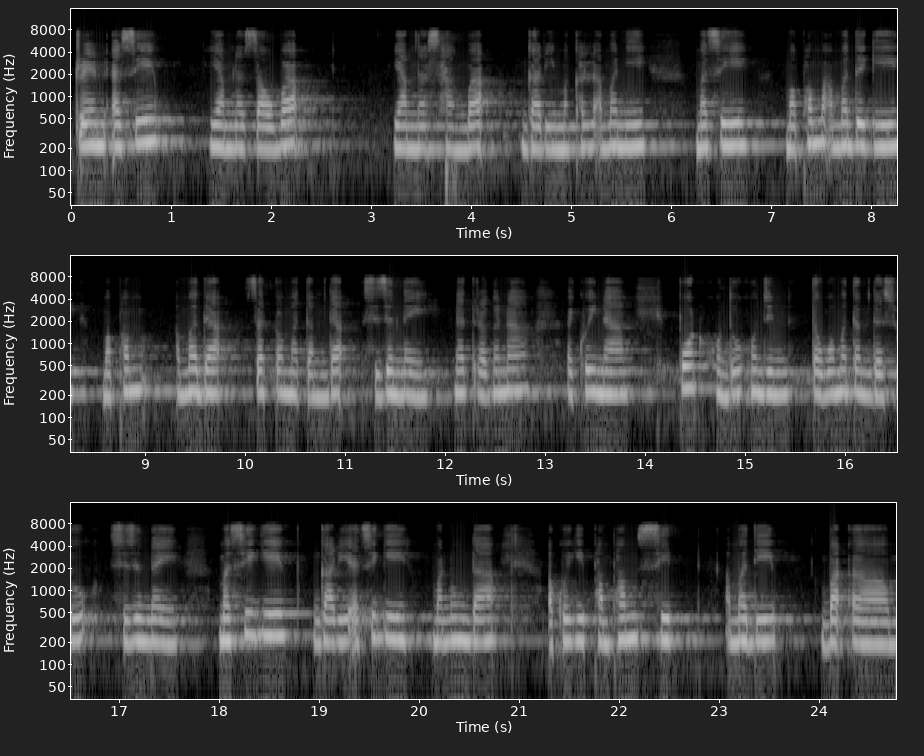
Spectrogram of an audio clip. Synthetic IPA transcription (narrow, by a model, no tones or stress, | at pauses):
tɾenɐsijamnɐsawbɐ | jamnɐsaŋbɐɡaɾimɐkʰɐlɐ̰mɐnimɐsimɐpʰɐmɐ̰mɐdɐɡimɐpʰɐmɐmɐdɐsɐt̚pɐmɐtɐmdɐsizinːɐjnɐtɾɐɡɐnɐɐjkʰojnɐ | pot̚hondokhonzintɐwbɐmɐtɐmdɐsusizinːɐj | mɐsiɡiɡaɾiʔɐ̰siɡimɐnuŋdɐ | ɐkʰojɡipʰɐmpʰɐmsit̚ɐmɐdi | b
